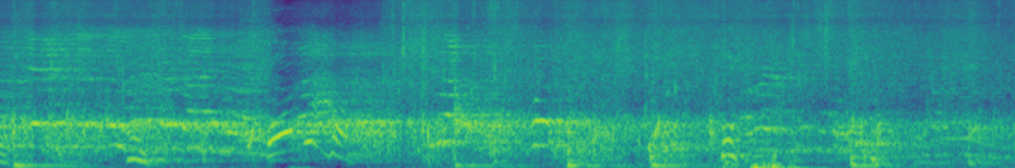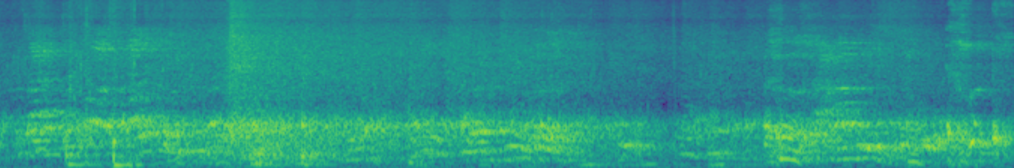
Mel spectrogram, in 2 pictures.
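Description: A child swims and splashes in an outdoor public swimming pool, with repeated sloshing and splattering water close by throughout, while an adult calls out encouragement over the splashes.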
